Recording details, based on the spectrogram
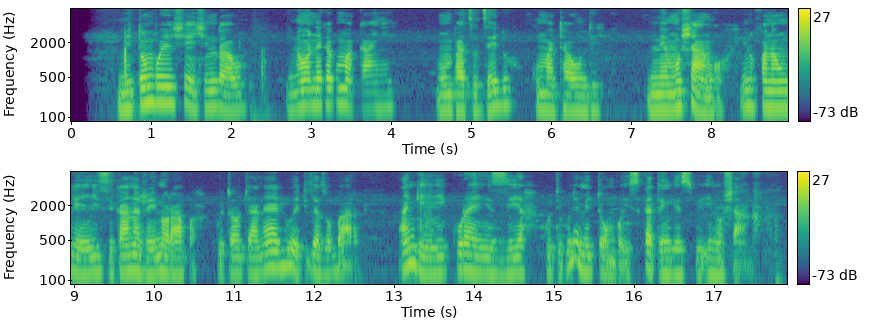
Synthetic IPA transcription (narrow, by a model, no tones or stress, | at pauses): mito̞mbo̞je̞ʃe̞it͡ʃindau | ino̞ːne̞kakumakaɲi | mumpat͡sod͡ze̞ɗukumatʰaundi | ne̞muʃaŋɡo̞̰ino̞fanakuŋɡe̞izikanaʐeino̞ɾʔapakuitrakutiɦanaeɗuwe̞tit͡ʃazo̞ɓa̰ɾa | aŋɡe̞ikuɾaizijakutikune̞mito̞̰mbo̰ḭsi̥kɡate̞ŋɡe̞swḭʔino̞ʃa̰ːna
